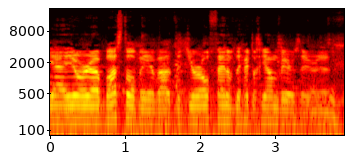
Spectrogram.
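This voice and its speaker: A man talks at a fairly quick pace and a fairly high pitch. His pitch varies in an ordinary way over noticeable background noise. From Netherlands. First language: Dutch. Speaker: beer review vlogger. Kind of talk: casual vlog with bartender chat. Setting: in a beer bar. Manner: animated.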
